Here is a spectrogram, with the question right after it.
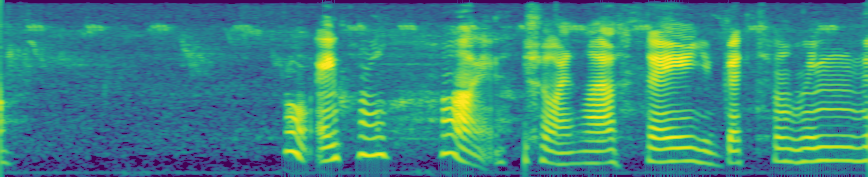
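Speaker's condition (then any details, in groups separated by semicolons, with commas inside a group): Oral cancer; tracheostomy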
